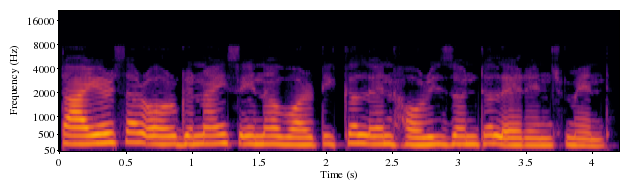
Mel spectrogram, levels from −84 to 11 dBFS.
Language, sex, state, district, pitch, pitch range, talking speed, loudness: English, female, Arunachal Pradesh, Lower Dibang Valley, 225 Hz, 210-230 Hz, 130 wpm, -16 LUFS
